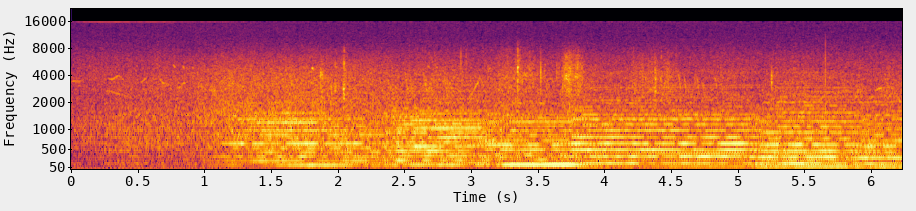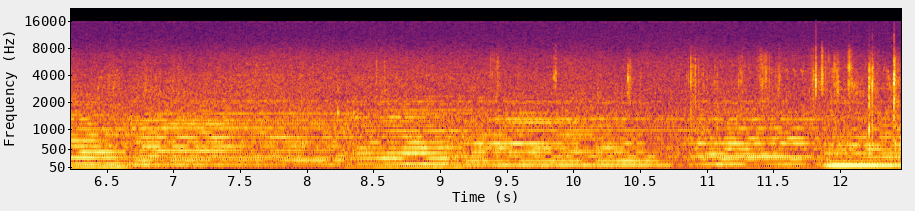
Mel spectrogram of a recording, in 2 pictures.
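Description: Dramatic orchestral film score: low, sustained brass-like chords that shift every second or so, swelling up about a second in.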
